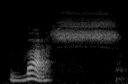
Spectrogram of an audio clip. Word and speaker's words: vache: Vache.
